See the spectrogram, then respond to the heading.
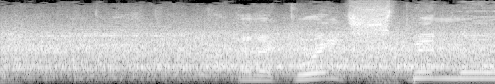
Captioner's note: cheering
